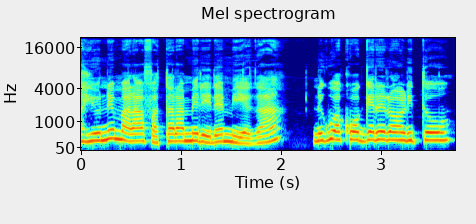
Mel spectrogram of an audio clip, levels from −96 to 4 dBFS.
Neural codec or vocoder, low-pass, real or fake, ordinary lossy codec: none; none; real; none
